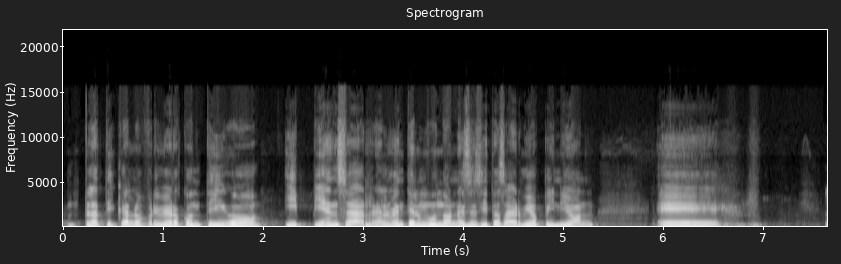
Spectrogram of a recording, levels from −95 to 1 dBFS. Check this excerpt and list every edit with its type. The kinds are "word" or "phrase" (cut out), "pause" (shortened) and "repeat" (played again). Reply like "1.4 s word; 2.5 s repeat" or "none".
none

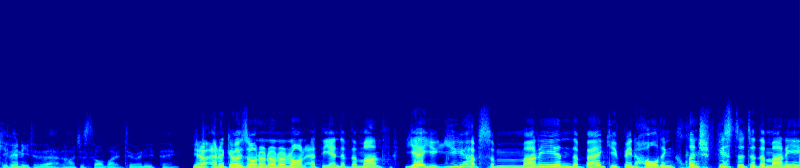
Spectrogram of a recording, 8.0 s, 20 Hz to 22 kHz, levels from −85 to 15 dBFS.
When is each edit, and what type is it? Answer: 1.9 s pause; 4.0 s pause

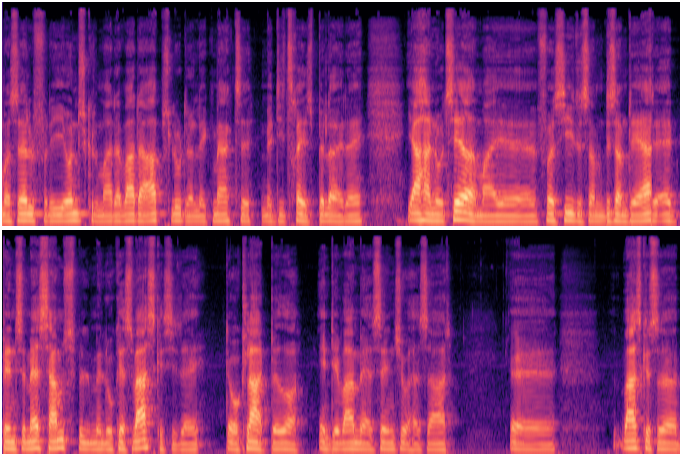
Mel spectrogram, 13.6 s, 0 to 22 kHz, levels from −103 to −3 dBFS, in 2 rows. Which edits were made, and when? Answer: 1.8 s word; 2.6 s word; 5.4 s word; 6.0 s phrase; 6.5 s word; 9.8 s pause

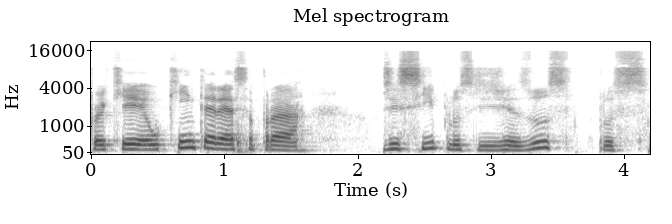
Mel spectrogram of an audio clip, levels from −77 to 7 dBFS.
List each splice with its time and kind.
2.2 s word

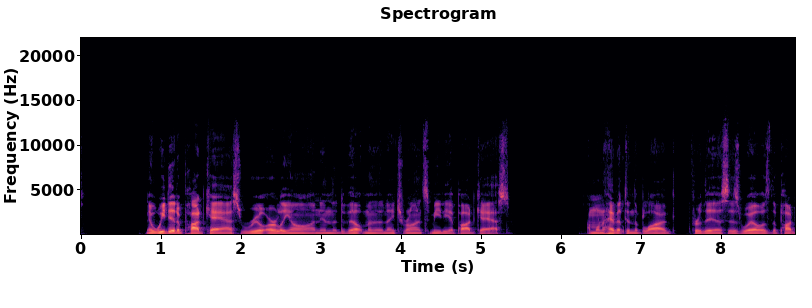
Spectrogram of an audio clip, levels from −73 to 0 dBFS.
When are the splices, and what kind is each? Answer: 6.8 s word; 7.5 s pause

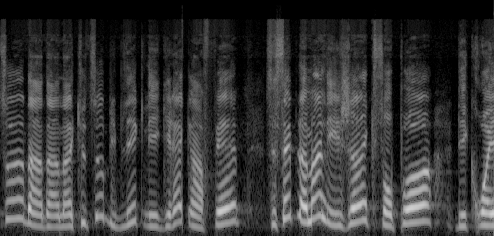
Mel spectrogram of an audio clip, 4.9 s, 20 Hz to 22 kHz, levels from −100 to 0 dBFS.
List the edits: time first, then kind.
none

